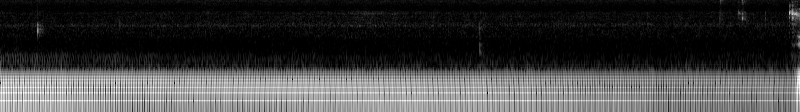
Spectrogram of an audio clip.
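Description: An electric guitar note left ringing after being played, a low steady tone that fades slowly.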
